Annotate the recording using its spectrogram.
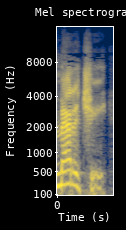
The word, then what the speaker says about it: Medici: Am I pronouncing it right? Medici. – Mm-hmm. – Medici.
